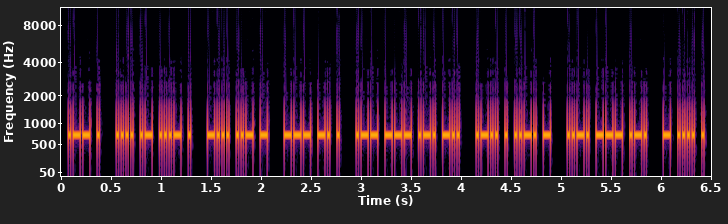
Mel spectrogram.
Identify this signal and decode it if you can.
Morse code, heard as a keyed tone, about 50 wpm, 700 Hz. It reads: WE HAVE BUT ONE WORD LEFT FOR THE
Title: Sentences from Top 1500 Words 50wpm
